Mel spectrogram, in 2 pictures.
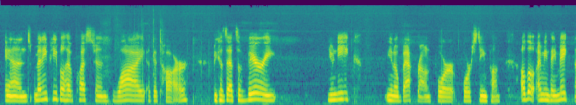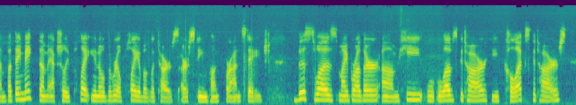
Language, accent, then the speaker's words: English; Schererville, Indiana, United States; And I grew up in Schererville, and I always loved art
